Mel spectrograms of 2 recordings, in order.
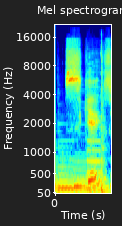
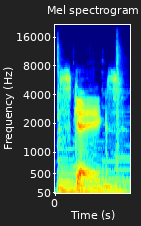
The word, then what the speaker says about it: Skaggs: Before we do anything important here, is it Skiggs or Skaggs? Your last name? Skaggs. Skaggs. So I was wrong on both times. I think it's more the Minnesota accent and pronunciation. We always, and I got to catch myself because I always say like bag. Well, it's bag, right?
